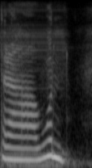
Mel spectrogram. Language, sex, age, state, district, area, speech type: Kashmiri, female, 30-45, Jammu and Kashmir, Bandipora, rural, read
